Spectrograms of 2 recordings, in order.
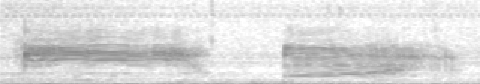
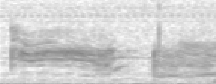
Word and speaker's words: Aeon: With the state of the world today, the Aeon program is a E-on. I'm sorry? It's pronounced E-on.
